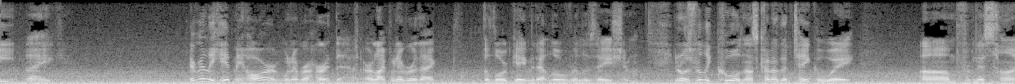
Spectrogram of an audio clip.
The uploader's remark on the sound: In the truck as he returns home from his Idaho hunt trip.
